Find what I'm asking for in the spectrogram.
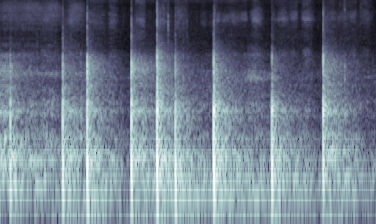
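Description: A teacher writes on a board with a series of sharp, evenly spaced strokes and taps, each one close and distinct, with no voices.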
